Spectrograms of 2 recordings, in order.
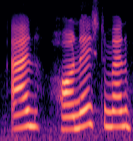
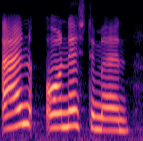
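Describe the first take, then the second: First: Honest begins with an audible h sound. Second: Honest begins with a vowel, no h sound. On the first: The speaker calls it wrong. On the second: The speaker calls it right.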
